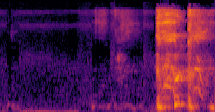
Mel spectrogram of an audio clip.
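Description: A person coughing: a short burst of two or three coughs about one and a half seconds in.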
